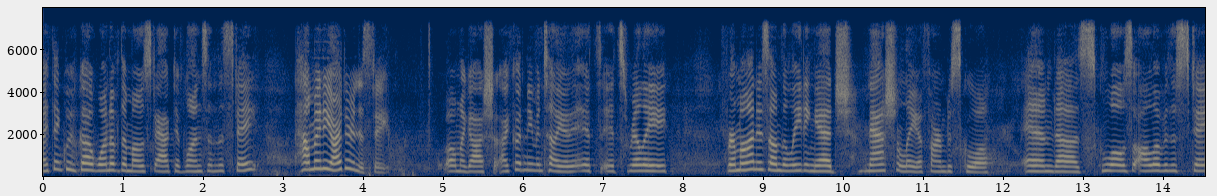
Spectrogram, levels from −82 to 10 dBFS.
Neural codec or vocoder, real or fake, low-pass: codec, 16 kHz, 2 kbps, X-Codec, HuBERT features, trained on LibriSpeech; fake; 7.2 kHz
